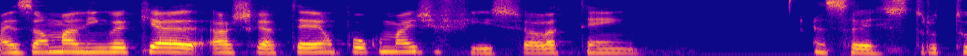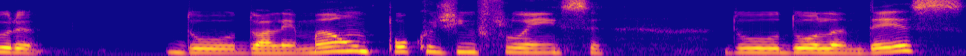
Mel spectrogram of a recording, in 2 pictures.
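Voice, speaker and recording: A woman speaks at a moderate pace with long, frequent pauses. Her voice sits at a medium pitch, and her intonation stays fairly even. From Brazil, Bragança Paulista (São Paulo state). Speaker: English teacher and translator. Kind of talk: casual interview.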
